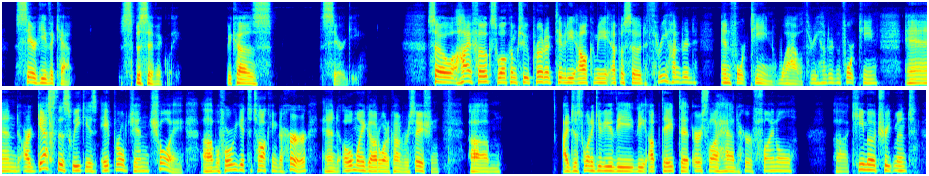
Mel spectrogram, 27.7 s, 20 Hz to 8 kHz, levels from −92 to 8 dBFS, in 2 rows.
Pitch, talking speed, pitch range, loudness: 145 Hz, 130 wpm, 130-160 Hz, -19 LUFS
